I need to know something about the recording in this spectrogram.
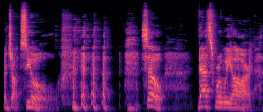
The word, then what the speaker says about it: Ajaccio: It sounds more Italian to me, but I've Googled it, I've looked, I've done the pronunciation guides. It's Ajaccio.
